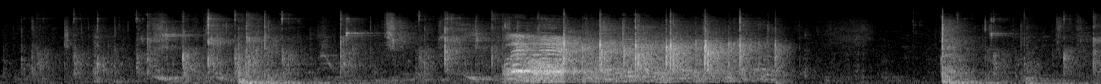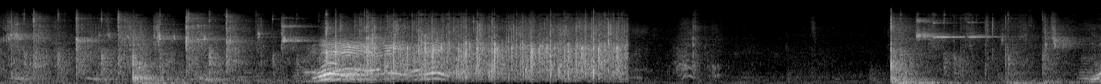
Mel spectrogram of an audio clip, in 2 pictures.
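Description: Two table tennis rallies: the ball clicking quickly back and forth off the bats and table. Each rally ends in a few seconds of loud shouting and cheering. A shorter burst of sound comes near the end.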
